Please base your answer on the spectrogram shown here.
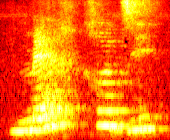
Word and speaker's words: mercredi: é o mais desafiador ó mercredi que que eu te recomendo para falar esse dia sem tanta complicação ou para treinar esse som eu te recomendo separar as sílabas porque se você conseguir fazer cada sílaba separadinha Isso quer dizer que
